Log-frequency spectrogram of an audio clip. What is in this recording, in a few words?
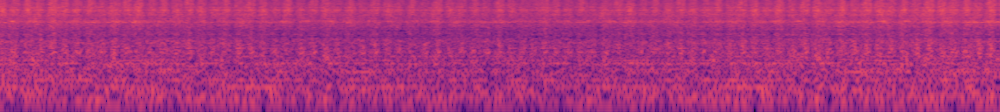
feared; smite; god arthur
